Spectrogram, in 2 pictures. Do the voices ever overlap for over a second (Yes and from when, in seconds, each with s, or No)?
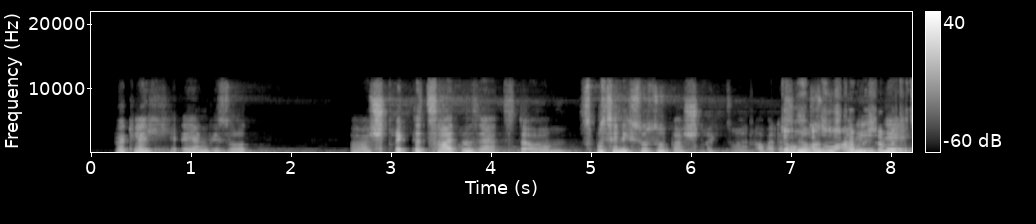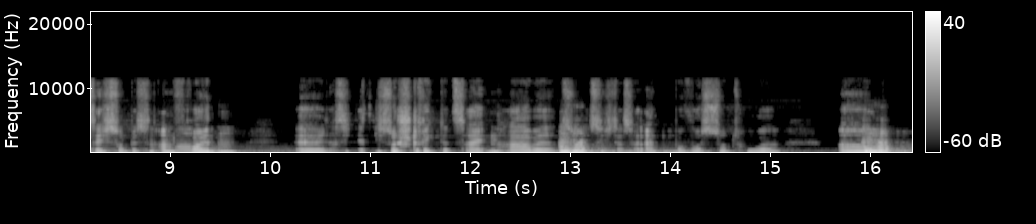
Yes, from 6.9 s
